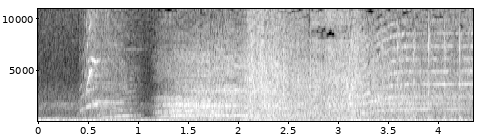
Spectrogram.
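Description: Film-trailer sound mix: a shrill creature screech with sweeping pitch about half a second in, followed by a loud, dense swell of music and effects.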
